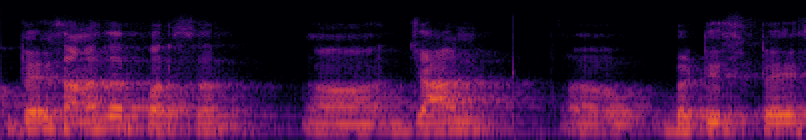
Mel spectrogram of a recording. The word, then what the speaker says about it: Baptiste: Okay, next there is another person, John Baptiste Say. Okay, here P is silent. John Baptiste Say.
